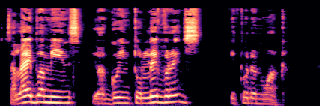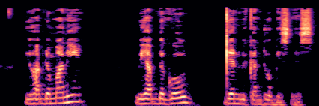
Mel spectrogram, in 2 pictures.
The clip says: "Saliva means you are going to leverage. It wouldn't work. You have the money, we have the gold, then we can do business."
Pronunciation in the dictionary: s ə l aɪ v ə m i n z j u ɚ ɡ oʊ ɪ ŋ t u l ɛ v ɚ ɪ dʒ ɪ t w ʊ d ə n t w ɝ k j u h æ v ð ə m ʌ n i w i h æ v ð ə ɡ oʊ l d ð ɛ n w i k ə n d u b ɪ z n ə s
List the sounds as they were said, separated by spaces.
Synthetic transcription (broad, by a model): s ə l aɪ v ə m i n s j u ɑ ɡ oʊ ɪ ŋ t u l ɛ v ɚ ɪ dʒ ɪ t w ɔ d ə n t w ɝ k j u h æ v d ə m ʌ n i w i h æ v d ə ɡ oʊ l d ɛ n w i k ə n d u b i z n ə s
